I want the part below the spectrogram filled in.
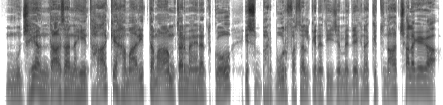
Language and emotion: Urdu, surprised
